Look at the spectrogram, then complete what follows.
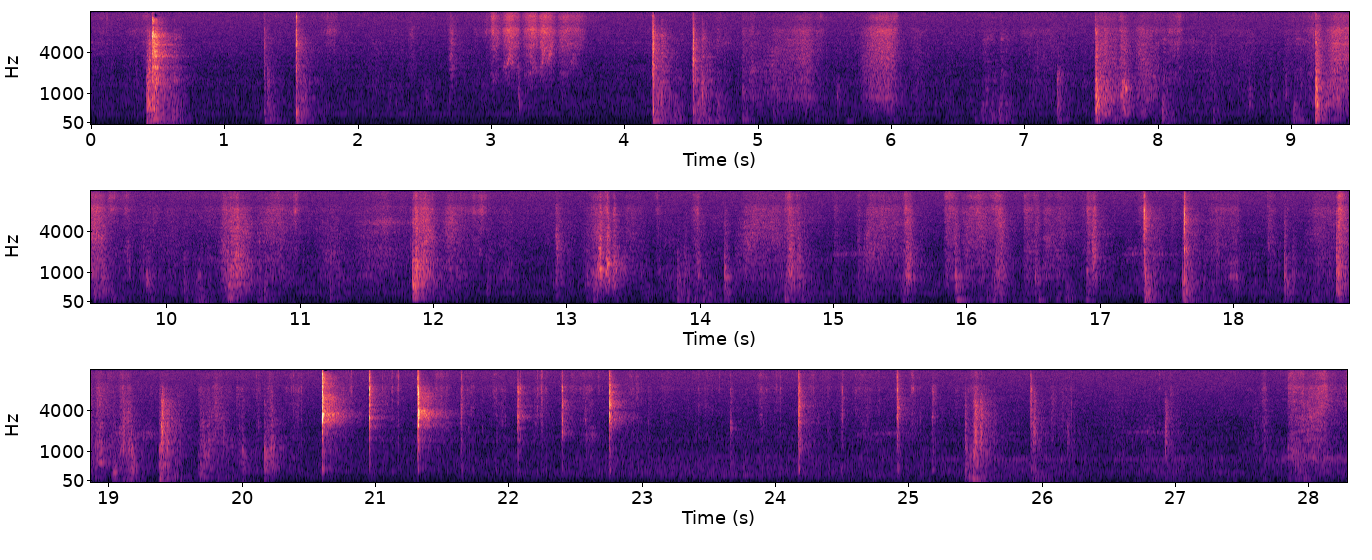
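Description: Hands kneading and shaping a ball of pizza dough on a work surface: irregular soft thumps and slaps of the dough pressed and dropped against the surface, about one or two a second.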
